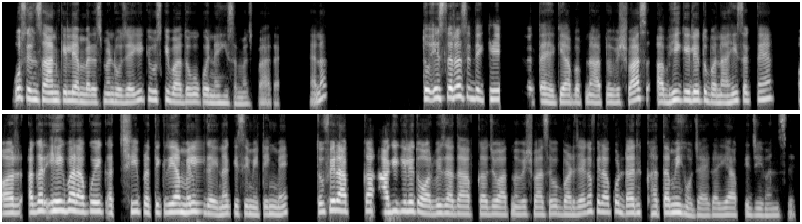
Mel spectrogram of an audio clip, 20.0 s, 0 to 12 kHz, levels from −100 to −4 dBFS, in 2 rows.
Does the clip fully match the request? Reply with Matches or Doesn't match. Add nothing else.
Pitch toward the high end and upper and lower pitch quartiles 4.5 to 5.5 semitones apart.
Matches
